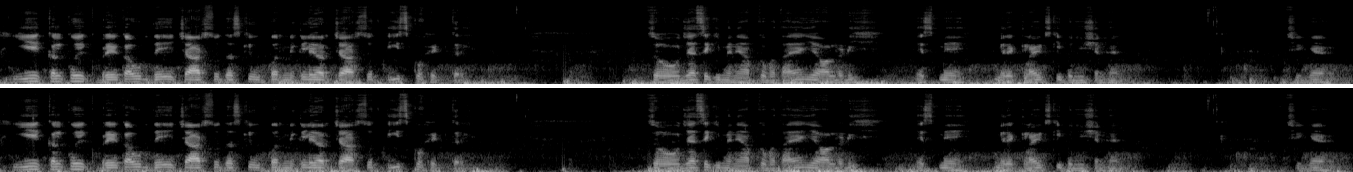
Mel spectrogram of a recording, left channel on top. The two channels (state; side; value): normal; both; correlation 0.62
